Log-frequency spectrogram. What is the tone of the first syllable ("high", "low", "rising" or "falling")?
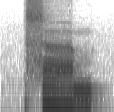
low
